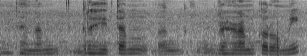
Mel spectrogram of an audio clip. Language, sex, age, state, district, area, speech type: Sanskrit, female, 45-60, Maharashtra, Nagpur, urban, spontaneous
